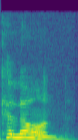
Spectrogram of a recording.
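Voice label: "colonne", French; Virtual Casino: Secret Fantasies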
